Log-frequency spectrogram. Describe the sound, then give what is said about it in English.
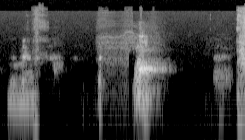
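A dog barks in a few short, separated bursts, moderately loud, with brief quiet gaps between the barks. “we're having a barking party and a meowing party here on Native Roots Radio”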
